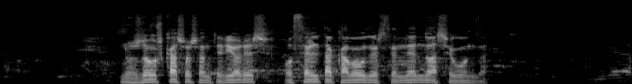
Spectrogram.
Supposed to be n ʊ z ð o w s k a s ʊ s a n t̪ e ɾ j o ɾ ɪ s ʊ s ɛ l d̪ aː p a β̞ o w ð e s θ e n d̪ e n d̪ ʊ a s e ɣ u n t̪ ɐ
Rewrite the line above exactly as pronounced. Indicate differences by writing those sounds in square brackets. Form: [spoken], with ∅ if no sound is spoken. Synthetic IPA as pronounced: n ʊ z ð o w s k a s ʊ s a n t̪ e ɾ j o ɾ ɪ s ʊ [θ] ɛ l [t̪] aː [k] a β̞ o w ð e s θ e n d̪ e n d̪ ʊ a s e ɣ u n [d̪] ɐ

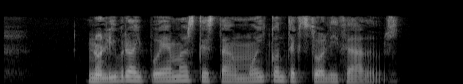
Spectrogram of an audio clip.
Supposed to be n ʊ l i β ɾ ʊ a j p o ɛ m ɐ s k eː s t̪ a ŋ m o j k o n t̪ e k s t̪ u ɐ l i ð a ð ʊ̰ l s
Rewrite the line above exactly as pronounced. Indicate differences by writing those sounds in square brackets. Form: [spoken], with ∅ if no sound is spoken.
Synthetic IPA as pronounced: n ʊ l i β ɾ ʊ a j p o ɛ m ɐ s k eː s t̪ a ŋ m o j k o n t̪ e k s t̪ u [a] l i [θ] a ð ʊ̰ [∅] s

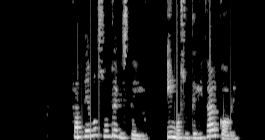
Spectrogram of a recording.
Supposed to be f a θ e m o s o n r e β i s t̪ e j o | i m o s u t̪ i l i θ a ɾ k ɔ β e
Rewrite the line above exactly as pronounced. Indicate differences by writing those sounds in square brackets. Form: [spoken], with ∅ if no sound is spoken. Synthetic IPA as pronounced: f a θ e m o s [u] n r e β i s t̪ e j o | i m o s u t̪ i l i θ a ɾ k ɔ β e

